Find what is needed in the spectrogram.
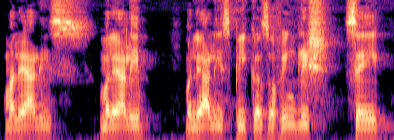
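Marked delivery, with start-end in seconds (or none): none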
